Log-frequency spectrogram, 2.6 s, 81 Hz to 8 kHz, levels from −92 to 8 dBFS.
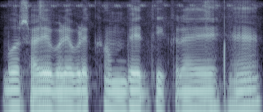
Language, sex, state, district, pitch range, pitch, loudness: Hindi, male, Jharkhand, Deoghar, 95-100 Hz, 95 Hz, -17 LUFS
